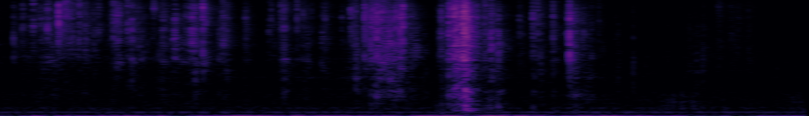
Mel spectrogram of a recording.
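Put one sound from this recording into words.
Foil card wrappers crinkle and tear.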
